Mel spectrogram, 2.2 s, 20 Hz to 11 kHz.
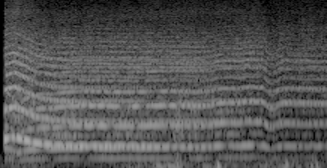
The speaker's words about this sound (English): How crazy that thing can go 200 miles an hour. Is that the fastest drone? What a shitty sound that is. That's wild. It sounds like death.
